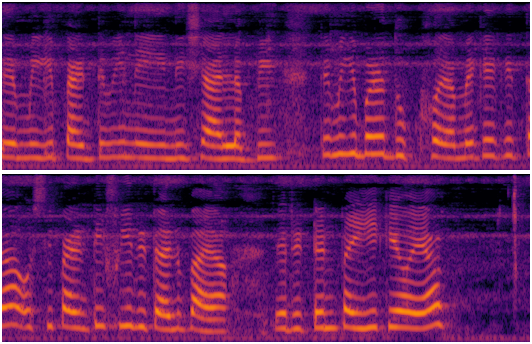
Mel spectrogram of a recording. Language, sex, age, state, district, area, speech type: Dogri, female, 18-30, Jammu and Kashmir, Reasi, urban, spontaneous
